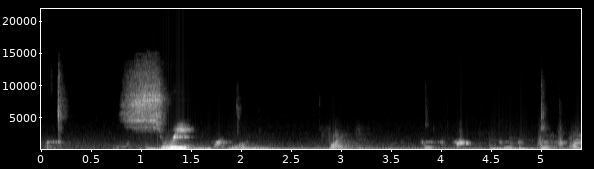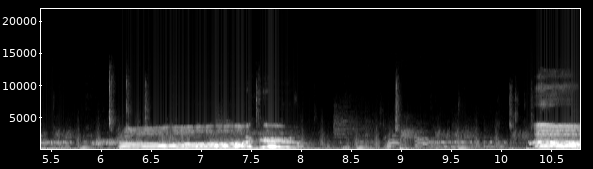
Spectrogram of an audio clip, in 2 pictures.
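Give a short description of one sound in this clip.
Video game fight sounds play.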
